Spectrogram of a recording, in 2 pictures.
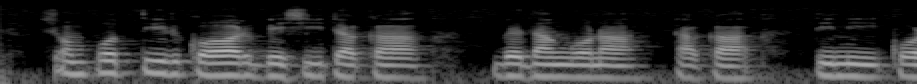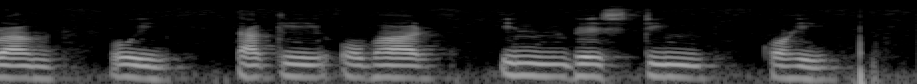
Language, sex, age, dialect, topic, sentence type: Bengali, male, 18-24, Rajbangshi, banking, statement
